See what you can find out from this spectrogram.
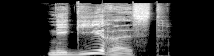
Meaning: second-person singular subjunctive I of negieren
- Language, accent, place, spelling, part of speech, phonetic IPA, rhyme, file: German, Germany, Berlin, negierest, verb, [neˈɡiːʁəst], -iːʁəst, De-negierest.ogg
